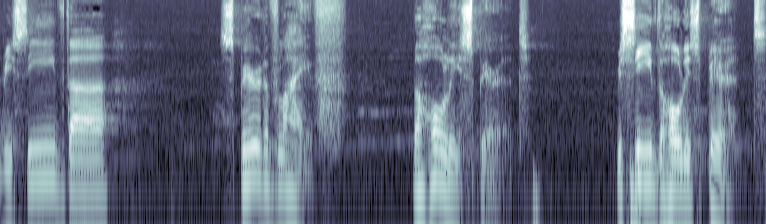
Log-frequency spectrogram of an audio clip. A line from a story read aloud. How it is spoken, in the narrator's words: He breathed on them and said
